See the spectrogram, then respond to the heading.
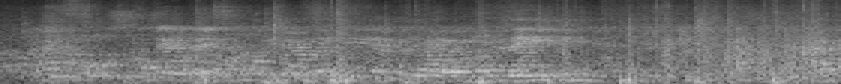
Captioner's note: steps in wood floor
